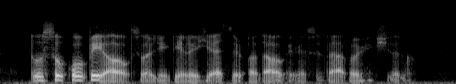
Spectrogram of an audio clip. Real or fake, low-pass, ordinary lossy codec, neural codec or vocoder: fake; 7.2 kHz; Opus, 16 kbps; autoencoder, 22.05 kHz, a latent of 192 numbers a frame, VITS, trained on many speakers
